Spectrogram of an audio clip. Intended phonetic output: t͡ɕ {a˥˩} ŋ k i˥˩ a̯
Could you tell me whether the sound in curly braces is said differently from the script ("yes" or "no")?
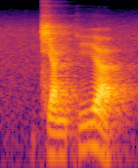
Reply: yes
